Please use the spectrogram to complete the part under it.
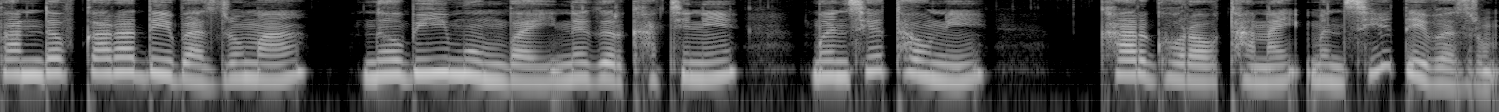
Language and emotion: Bodo, neutral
